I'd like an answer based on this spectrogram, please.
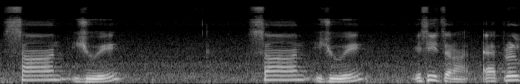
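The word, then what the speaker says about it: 月: इसके बाद मंथ है, मंथ को चाइनीज़ में कहते हैं YUE फोर टोन के साथ, ये प्रोनाउंस होगा युए, युए, युए।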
